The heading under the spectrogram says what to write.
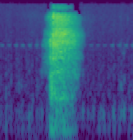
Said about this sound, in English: Something fell. One of the cats is in here, so I think he's playing in the boxes behind me.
